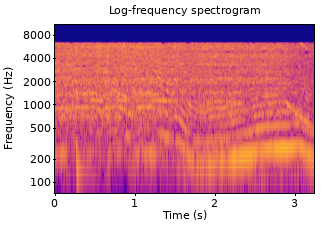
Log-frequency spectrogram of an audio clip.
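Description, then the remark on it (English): The motor of a new lightweight 8-pound Auric XL vacuum cleaner hums steadily over carpet, its whining pitch sagging midway and then climbing gradually back up, continuous and fairly loud with no voices. “Vacuum that disgusting piece of carpet over there with a new lightweight 8-pound Auric XL.”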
